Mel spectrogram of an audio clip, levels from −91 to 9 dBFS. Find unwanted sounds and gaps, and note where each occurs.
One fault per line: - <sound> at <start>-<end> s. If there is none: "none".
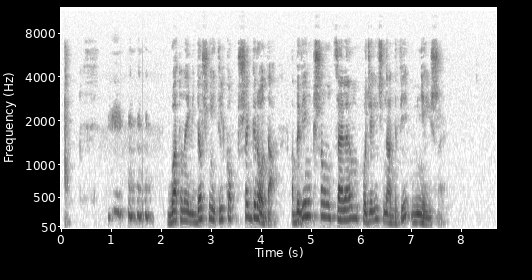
- laugh at 0.9-1.9 s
